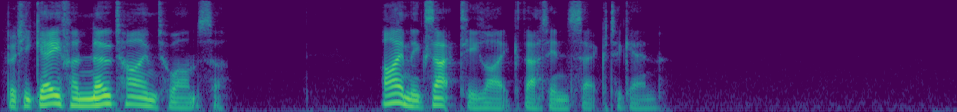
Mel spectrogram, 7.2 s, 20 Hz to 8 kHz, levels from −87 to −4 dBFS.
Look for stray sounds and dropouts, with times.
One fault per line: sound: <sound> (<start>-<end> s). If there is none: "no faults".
no faults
